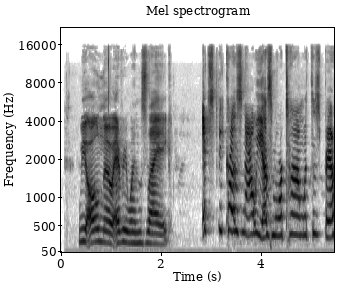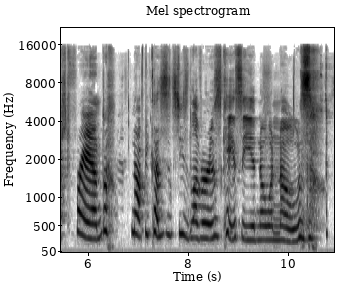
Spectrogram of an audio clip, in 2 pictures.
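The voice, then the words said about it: Put-on Southern American accent. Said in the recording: “Why do they have like a southern accent? ... I was doing some Gone with the Wind shit.”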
